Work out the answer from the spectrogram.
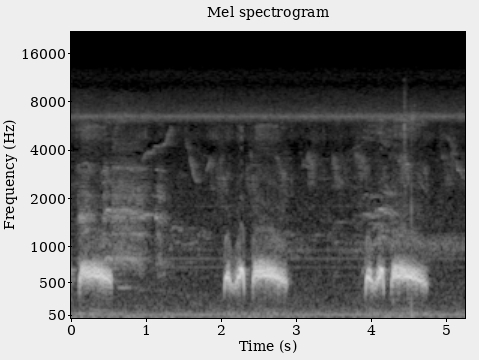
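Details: Spotted dove cooing: a long mellow coo, then twice a short double note leading into a drawn-out low coo, repeated about every two seconds.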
